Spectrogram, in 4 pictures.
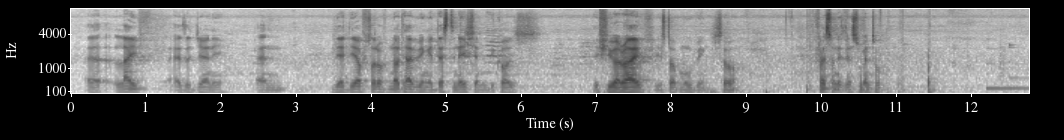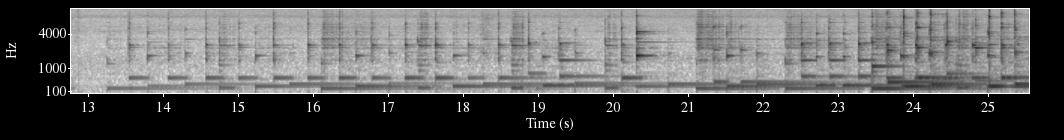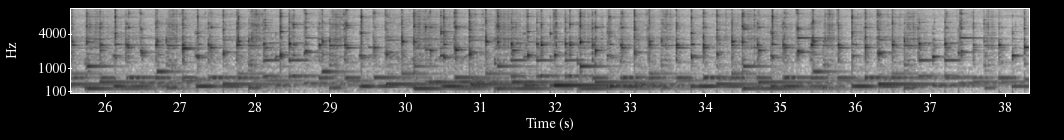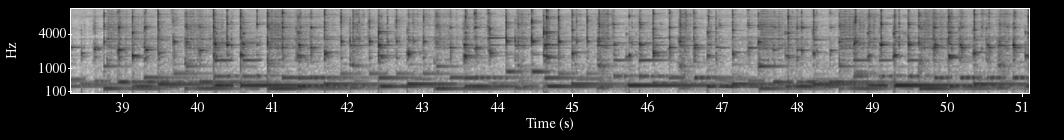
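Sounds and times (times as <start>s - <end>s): mbira plucked notes: 12.2s - 51.0s.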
